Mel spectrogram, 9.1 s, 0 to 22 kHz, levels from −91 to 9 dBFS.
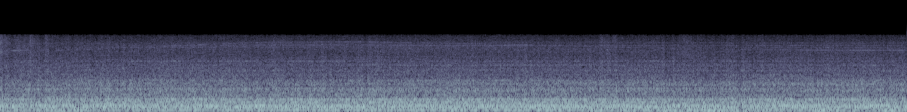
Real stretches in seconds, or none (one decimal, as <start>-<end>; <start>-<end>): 0.0-9.1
